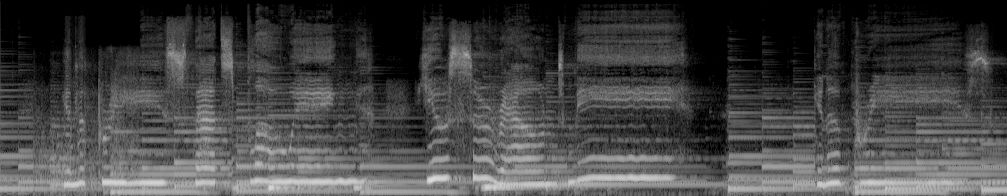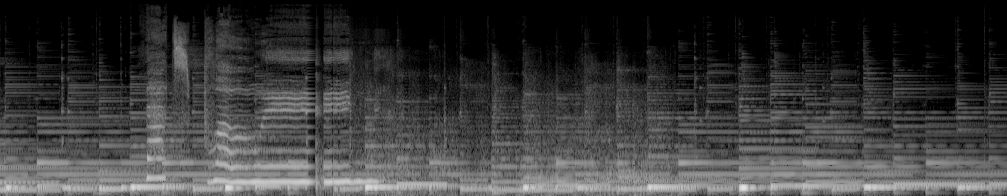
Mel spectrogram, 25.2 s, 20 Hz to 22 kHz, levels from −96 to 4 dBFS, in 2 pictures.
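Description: A call bitrate drop at 0.42 to 1.81 s takes the encoder from 64 kbps to 10 kbps and narrows the bandwidth from 20 kHz to 8 kHz, so the sound turns coarse and muffled for about 1.3 s. Because it is dulled and rough rather than interrupted, it differs from the dropouts later on. At 16.43 to 16.65 s a call audio freeze holds the last sound as a fading buzz for 200 ms, with no silence. The audio then resumes where it stopped, so nothing is lost. A jitter buffer that likely ran empty while packets were delayed would explain this. Unlike concealed loss, it inserts a gap rather than removing audio. Short concealed packet loss follows at 16.73 to 16.77 s and 16.81 to 16.85 s. Each is a 20 ms smear or wobble where real audio is missing and was patched over, much briefer than the freeze. A second call bitrate drop runs from 16.97 to 21.11 s, falling from 64 kbps to 13 kbps and leaving the sound rough and watery for about 4.1 s.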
